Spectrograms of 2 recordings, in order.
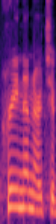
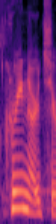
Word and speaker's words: Greenergy: companies are prioritizing this i also realized i pronounced it wrongly before i said green energy but it's greener too right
